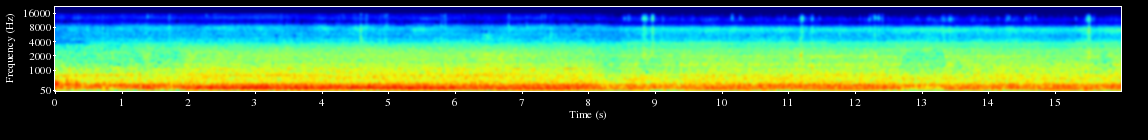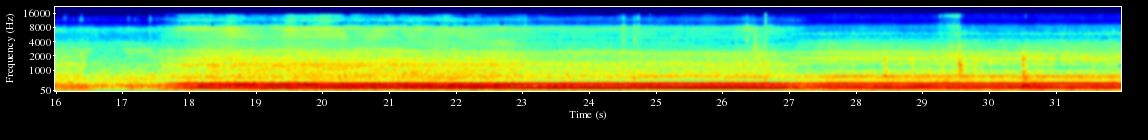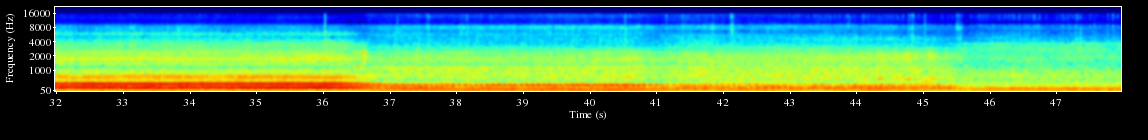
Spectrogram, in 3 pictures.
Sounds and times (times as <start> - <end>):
Motorboat, speedboat: 0.0 - 47.9.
